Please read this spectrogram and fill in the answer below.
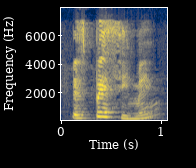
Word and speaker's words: espécimen: Luego tengo lo siguiente, por ejemplo, espécimen y especímenes. Cómo ha cambiado la posición de la sílaba tónica en esas palabras.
